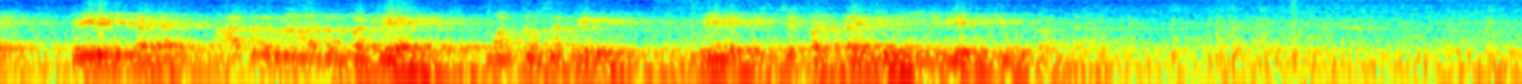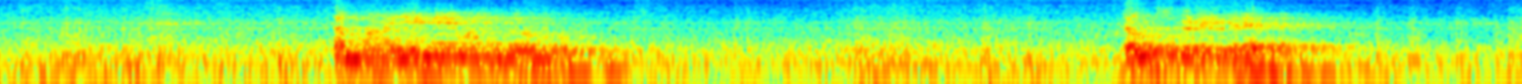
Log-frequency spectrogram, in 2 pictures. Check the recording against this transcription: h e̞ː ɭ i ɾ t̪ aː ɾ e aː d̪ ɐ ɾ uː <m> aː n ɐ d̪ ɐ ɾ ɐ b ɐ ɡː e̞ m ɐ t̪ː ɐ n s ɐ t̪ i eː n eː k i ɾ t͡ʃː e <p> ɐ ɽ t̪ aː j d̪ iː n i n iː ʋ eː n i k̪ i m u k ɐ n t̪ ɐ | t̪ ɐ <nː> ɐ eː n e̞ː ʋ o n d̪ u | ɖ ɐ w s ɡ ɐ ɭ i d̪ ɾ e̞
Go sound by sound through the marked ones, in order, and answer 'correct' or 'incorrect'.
incorrect: n, correct, incorrect: mː

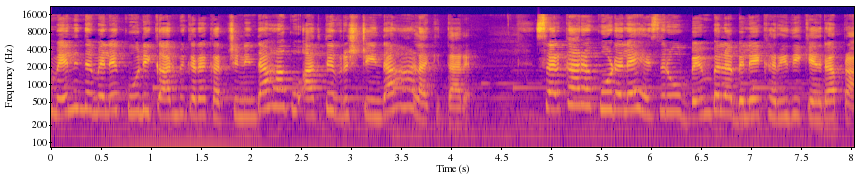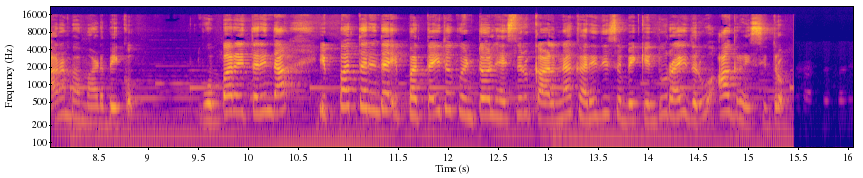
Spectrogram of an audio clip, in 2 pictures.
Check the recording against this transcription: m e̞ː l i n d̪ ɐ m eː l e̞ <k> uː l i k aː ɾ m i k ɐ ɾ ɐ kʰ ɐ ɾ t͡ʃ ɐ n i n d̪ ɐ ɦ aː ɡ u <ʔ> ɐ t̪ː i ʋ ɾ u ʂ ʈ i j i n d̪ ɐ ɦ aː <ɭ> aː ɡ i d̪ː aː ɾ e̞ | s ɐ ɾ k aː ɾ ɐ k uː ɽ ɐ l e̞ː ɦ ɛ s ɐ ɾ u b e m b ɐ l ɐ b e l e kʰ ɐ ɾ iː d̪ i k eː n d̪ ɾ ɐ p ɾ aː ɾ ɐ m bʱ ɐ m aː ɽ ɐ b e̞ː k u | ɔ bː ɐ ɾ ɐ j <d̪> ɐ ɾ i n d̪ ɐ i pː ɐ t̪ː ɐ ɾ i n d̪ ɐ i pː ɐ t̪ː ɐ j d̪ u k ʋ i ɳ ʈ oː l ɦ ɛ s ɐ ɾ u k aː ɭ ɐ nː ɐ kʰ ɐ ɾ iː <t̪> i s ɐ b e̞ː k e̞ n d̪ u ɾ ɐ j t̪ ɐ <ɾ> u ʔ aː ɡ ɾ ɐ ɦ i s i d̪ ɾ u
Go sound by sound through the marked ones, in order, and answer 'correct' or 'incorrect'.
correct, correct, correct, incorrect: t̪, incorrect: d̪, correct

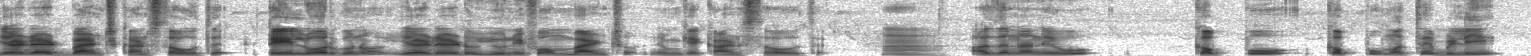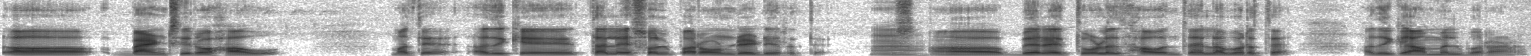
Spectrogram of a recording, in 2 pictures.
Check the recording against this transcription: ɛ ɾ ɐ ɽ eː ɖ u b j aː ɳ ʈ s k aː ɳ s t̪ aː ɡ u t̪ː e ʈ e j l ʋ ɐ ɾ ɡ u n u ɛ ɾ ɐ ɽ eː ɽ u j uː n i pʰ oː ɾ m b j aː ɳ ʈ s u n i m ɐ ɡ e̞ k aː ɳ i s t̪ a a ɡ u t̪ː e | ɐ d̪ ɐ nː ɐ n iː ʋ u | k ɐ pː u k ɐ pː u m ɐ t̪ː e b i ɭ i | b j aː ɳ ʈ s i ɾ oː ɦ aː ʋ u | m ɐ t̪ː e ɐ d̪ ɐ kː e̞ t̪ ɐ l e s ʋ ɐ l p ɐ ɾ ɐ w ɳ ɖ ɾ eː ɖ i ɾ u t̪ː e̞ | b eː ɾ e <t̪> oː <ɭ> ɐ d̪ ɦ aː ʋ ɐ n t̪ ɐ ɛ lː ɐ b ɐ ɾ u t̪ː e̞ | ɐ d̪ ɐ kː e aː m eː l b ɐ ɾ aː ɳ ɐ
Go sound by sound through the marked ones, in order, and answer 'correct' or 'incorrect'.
correct, correct

